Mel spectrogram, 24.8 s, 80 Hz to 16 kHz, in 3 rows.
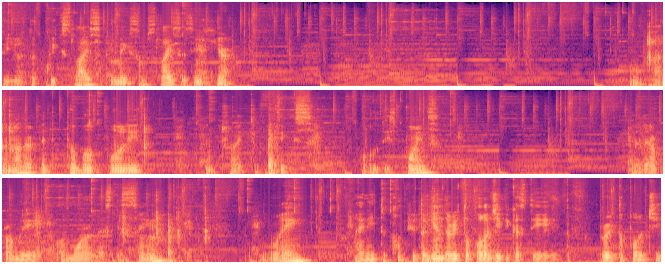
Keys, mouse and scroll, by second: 0.0 click, 2.2 click, 3.1 click, 3.5 click, 3.7 middle click, 3.8 click, 4.2 click, 4.5 click, 4.7 click, 4.9 click, 5.1 click, 5.3 right click, 5.5 click, 5.8 click, 6.0 alt+right click, 6.4 F3, 6.5 F3, 7.4 click, 7.8-8.7 typing, 9.3 click, 10.0 `, 10.7 click, 13.1 click, 14.1 middle click, 14.3 middle click, 14.5 middle click, 14.8 middle click, 15.0 middle click, 15.3 alt+middle click, 15.6 click, 15.7 middle click, 16.0 click, 16.2 middle click, 16.8 click, 16.9 middle click, 18.1 alt+right click, 18.6 F3, 18.9 F3, 19.5 click, 20.1 click, 20.6 click, 21.3 click.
